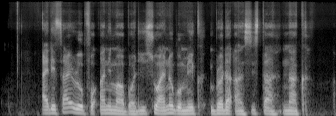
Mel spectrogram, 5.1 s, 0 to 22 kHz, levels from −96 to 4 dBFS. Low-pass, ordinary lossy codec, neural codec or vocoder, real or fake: none; none; autoencoder, 48 kHz, 128 numbers a frame, DAC-VAE, trained on Japanese speech; fake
